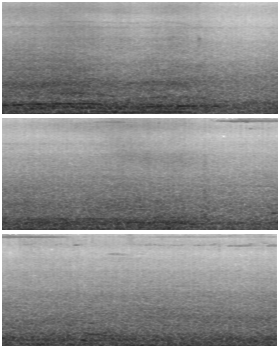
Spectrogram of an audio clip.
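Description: A bus engine drones deeply close by.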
